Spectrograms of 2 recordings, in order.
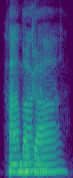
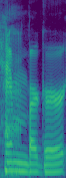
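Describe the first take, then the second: First: The R sounds are dropped. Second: The R sounds are clearly pronounced. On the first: "in the UK, they barely recognize that the letter R exists" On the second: "we use hard R's. If you ever listen to a British person do an American accent"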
